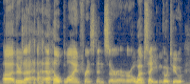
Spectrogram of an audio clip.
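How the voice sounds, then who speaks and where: A man's voice: on the low side, fairly even intonation, a little fast, creaky, faint music behind. A young man giving a casual video game review, rambling, with many restarts and fillers.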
